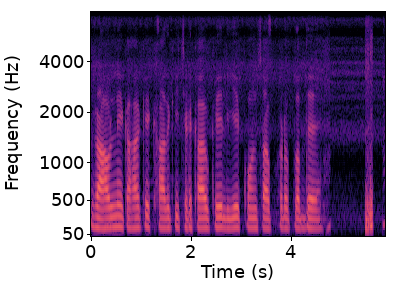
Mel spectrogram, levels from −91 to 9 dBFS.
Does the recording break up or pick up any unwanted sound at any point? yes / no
yes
